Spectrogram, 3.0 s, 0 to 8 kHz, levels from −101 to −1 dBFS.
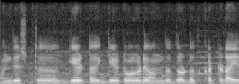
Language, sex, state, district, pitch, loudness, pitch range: Kannada, male, Karnataka, Belgaum, 120 Hz, -19 LUFS, 115-120 Hz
